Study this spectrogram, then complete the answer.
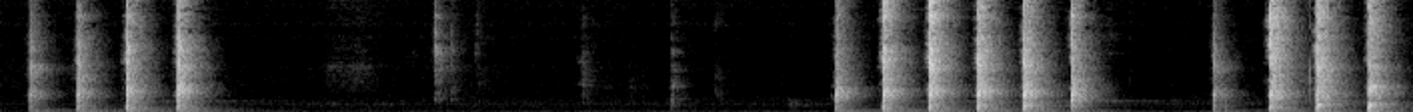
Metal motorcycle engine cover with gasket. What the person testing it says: soon as you hear the different noise it just came loose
